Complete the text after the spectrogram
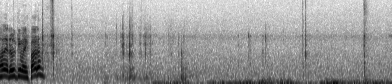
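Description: Metal parts of a rifle click and knock as they are handled.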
